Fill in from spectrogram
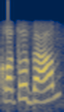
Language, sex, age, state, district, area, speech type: Bengali, female, 18-30, West Bengal, Uttar Dinajpur, rural, conversation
